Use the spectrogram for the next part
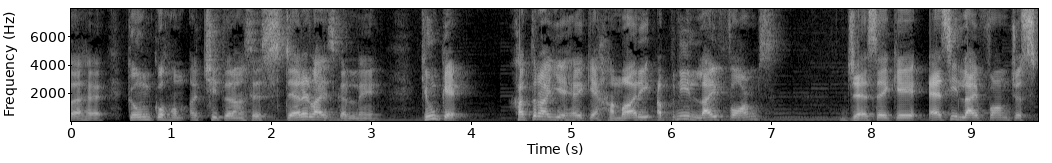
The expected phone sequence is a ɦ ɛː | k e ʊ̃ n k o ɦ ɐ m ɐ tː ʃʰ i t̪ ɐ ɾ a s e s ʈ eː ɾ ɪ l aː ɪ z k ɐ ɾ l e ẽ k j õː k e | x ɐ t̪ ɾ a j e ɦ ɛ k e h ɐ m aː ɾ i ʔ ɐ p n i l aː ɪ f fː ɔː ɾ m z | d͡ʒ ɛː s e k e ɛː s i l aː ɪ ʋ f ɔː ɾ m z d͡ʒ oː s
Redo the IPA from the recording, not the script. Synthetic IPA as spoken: a ɦ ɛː | k e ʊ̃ n k o ɦ ɐ m ɐ tː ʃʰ i t̪ ɐ ɾ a s e s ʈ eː ɾ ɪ l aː ɪ z k ɐ ɾ l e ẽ k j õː k e | x ɐ t̪ ɾ a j e ɦ ɛ k e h ɐ m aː ɾ i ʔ ɐ p n i l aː ɪ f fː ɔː ɾ m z | d͡ʒ ɛː s e k e ɛː s i l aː ɪ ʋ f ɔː ɾ m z d͡ʒ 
